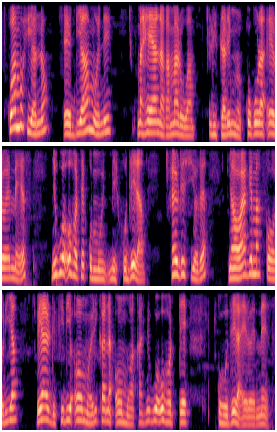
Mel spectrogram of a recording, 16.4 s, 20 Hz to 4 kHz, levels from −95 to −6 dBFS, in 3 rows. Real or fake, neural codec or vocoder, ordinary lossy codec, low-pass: real; none; none; 3.6 kHz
